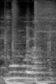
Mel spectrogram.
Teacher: posisi lidahnya berada di belakang mulut dan cukup tinggi. Untuk bibirnya membulat.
